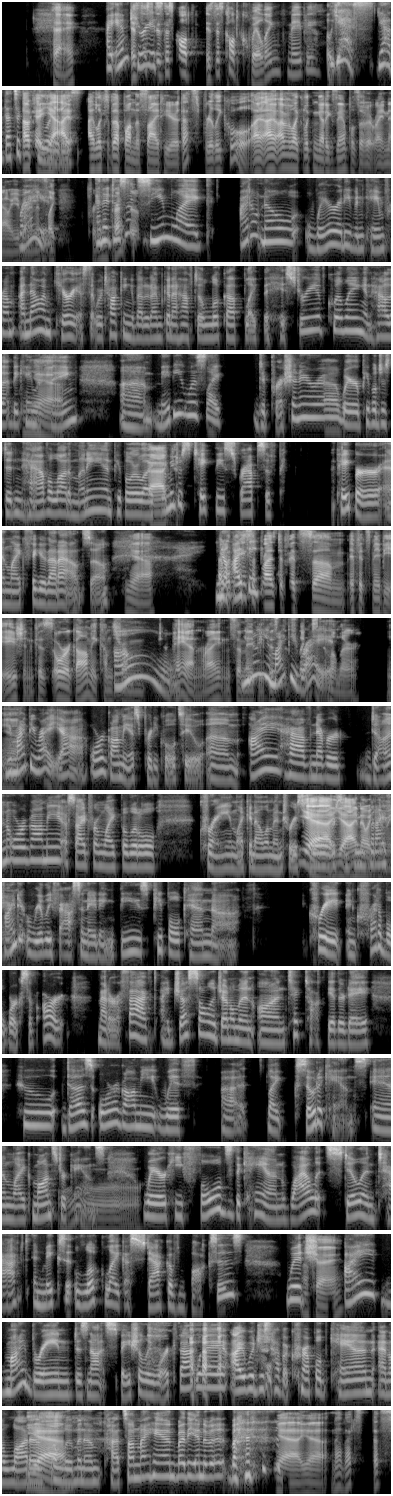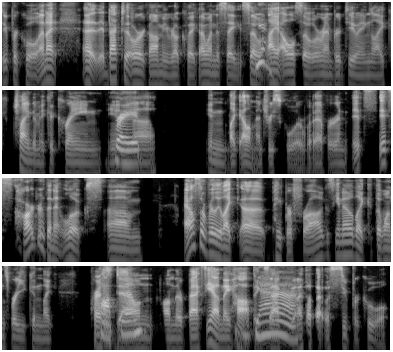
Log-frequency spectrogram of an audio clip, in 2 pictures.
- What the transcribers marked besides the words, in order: other background noise; drawn out: "Ooh"; laugh; laughing while speaking: "but"
- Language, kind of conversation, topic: English, unstructured, How do I explain a quirky hobby to someone who doesn't understand?
- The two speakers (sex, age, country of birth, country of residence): female, 35-39, United States, United States; male, 30-34, United States, United States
